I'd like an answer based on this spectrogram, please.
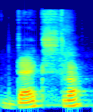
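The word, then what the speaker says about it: Dijkstra: a doch uh mathan called dexra that's how you say it in Dutch I don't know exactly how how it's how his name is nowadays pronounced in English so I'm going to keep saying dextra dexra algorithm and uh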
